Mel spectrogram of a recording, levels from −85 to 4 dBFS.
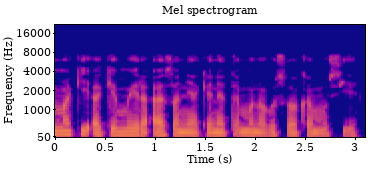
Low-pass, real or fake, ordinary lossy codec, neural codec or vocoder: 7.2 kHz; real; none; none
